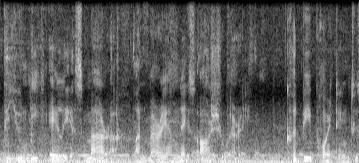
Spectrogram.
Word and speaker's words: Mariamne: the first name in the inscription, the unique Mariamne, never found before or since on any other ossuary? In the Acts of Philip, Mary Magdalene's name is spelled M-A-R-I-A-M-N-E, Mariamne.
